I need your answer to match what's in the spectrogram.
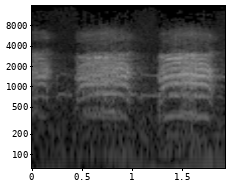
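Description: A crow caws loudly, three harsh calls in a row, each about half a second long, with brief gaps between them and no other sounds.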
